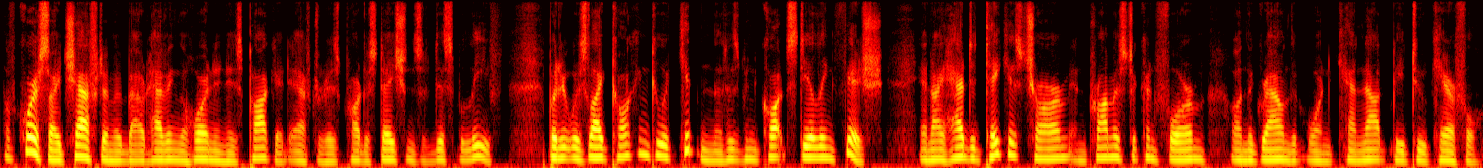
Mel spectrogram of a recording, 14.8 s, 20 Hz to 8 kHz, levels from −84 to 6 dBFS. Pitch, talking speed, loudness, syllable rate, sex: 125 Hz, 205 wpm, -21 LUFS, 5.3 syllables/s, male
